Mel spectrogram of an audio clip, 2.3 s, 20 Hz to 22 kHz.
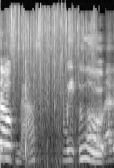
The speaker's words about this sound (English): So that was the sound of 2 N95 masks right by the mic. We are still COVID safe on the pod.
